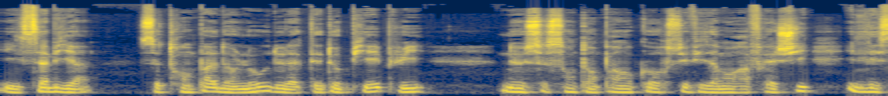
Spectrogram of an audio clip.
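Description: The voice is a natural reading voice, its intonation fairly even.

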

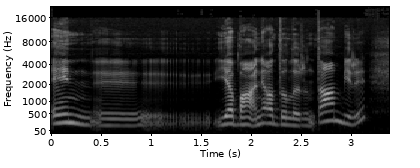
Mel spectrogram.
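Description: A woman with an ordinary speaking voice talks at a fairly slow pace, her medium pitch carried by lively intonation. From Istanbul, Turkey. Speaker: author and journalist. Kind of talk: radio interview.

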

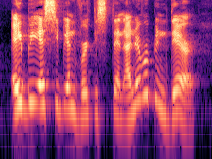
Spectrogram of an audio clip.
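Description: A man's high-pitched, raised and projected voice with a bright, sharp tone. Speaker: wrestling podcast guest. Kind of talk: casual chat.

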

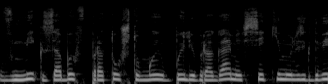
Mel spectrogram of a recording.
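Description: Reading without strain, the voice keeps its intonation fairly level.

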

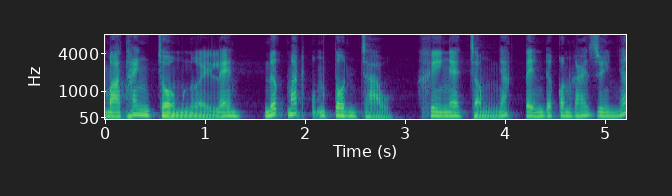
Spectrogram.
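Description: The speaker reads in a natural voice while the background stays quiet.

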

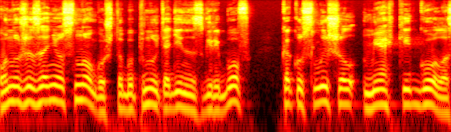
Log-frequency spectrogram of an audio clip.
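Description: Quiet background behind plain reading aloud

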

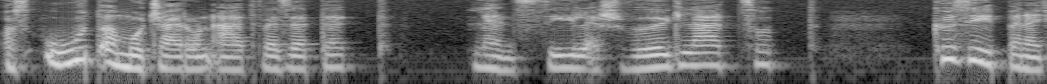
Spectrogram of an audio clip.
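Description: Someone is reading aloud in a natural voice while the pitch varies in an ordinary way.

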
